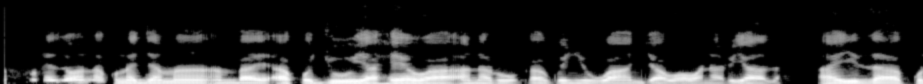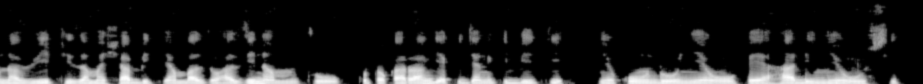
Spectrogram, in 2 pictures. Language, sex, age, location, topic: Swahili, male, 18-24, Wajir, government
